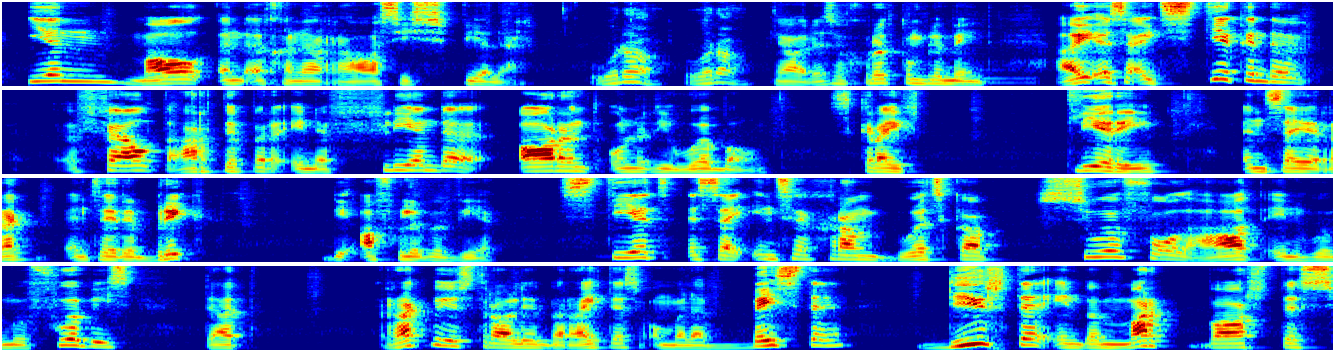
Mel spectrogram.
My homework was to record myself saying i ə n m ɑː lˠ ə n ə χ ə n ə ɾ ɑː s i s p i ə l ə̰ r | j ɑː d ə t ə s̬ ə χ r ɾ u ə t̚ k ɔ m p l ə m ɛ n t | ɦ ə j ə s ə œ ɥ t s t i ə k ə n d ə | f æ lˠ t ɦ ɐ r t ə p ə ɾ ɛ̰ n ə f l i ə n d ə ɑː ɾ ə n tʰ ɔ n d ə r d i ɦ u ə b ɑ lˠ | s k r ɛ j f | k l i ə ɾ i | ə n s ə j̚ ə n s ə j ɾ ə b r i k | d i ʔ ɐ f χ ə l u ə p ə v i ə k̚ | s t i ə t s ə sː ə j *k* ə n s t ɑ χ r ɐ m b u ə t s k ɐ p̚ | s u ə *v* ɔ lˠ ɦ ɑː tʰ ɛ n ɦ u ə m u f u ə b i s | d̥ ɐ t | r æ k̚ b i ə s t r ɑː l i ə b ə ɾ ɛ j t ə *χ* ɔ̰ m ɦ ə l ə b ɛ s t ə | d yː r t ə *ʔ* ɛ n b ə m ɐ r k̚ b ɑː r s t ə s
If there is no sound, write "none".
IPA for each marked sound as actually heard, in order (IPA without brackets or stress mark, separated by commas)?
ʔ, f, s, ʔ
